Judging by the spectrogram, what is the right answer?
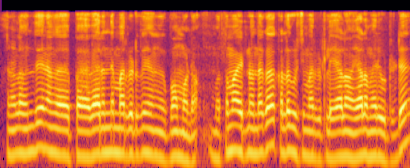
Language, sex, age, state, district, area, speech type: Tamil, male, 45-60, Tamil Nadu, Kallakurichi, rural, spontaneous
